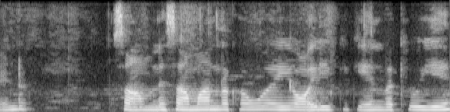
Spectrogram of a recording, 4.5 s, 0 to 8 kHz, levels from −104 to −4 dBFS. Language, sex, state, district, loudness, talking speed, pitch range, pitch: Hindi, female, Bihar, Vaishali, -17 LUFS, 215 wpm, 205-220 Hz, 210 Hz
